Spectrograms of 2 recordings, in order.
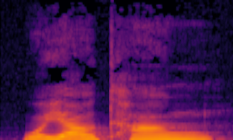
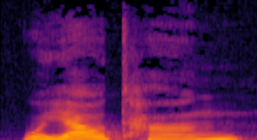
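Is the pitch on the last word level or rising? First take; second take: level; rising. First: The last word has a high level pitch. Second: The last word has a rising pitch. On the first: The speaker wants soup. "ich will Suppe" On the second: The speaker wants sugar. "ich will Zucker"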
